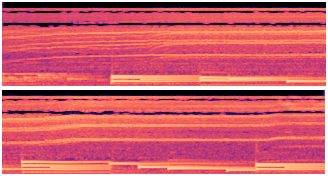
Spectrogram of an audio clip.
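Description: Background music with piano-like chords changing about once a second, over the high whine of a small toy quadcopter's motors. The whine starts suddenly and climbs in pitch as the rotors spin up, stepping higher about halfway through and again near the end as the drone lifts off.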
